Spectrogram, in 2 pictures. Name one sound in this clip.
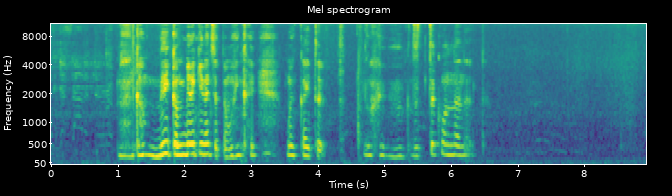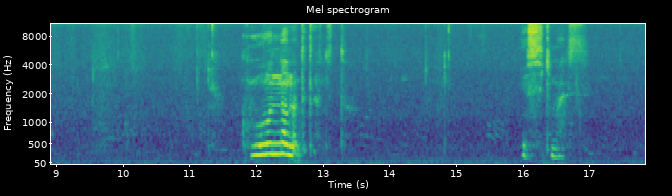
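A young woman speaks close to a microphone, brightly and casually, in short bursts.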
